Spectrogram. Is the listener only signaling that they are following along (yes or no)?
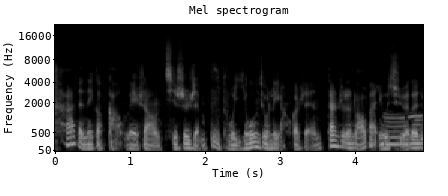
yes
